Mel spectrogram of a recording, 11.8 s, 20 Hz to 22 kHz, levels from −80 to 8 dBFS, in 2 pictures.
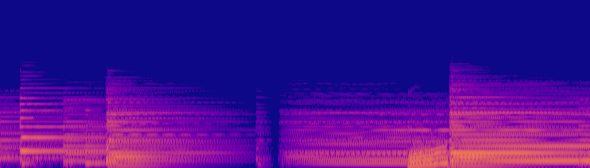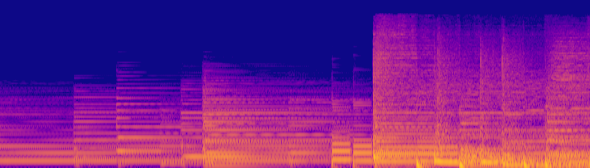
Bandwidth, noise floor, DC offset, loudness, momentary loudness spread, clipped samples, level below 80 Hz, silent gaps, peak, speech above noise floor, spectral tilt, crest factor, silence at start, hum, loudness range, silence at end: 16 kHz; -55 dBFS; under 0.1%; -18 LUFS; 21 LU; under 0.1%; -26 dBFS; none; 0 dBFS; 39 dB; -6.5 dB/octave; 18 dB; 0 s; none; 20 LU; 0 s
